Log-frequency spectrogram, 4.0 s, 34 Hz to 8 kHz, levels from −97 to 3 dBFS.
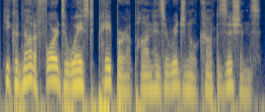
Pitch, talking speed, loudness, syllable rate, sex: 115 Hz, 165 wpm, -17 LUFS, 5.4 syllables/s, male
